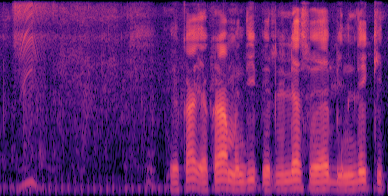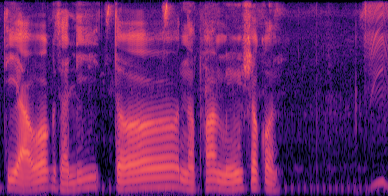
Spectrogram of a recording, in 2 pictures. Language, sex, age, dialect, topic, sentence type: Marathi, male, 31-35, Varhadi, agriculture, question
